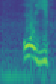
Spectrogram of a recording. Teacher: It's that brief, fleeting y at the end that we're working on. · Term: I kratkaya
